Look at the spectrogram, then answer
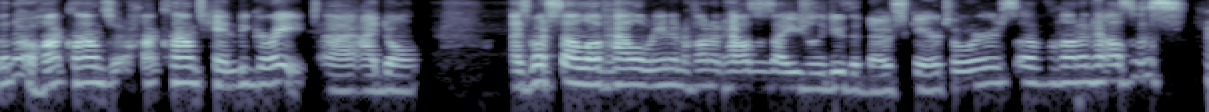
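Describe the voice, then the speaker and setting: Man with a Southern US accent, high pitch, a bright, sharp tone, ordinary pitch variation and a fairly quick pace. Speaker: professional clown and entertainer. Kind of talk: casual podcast interview.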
